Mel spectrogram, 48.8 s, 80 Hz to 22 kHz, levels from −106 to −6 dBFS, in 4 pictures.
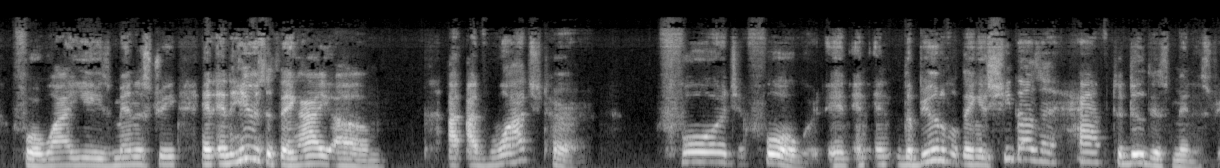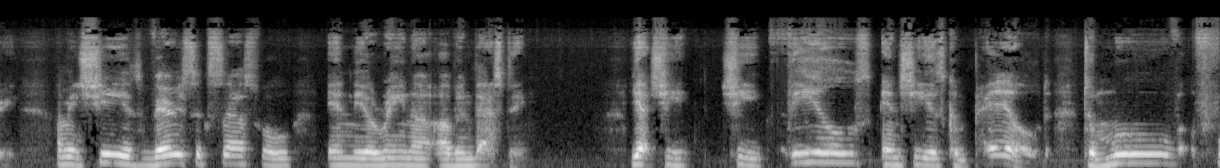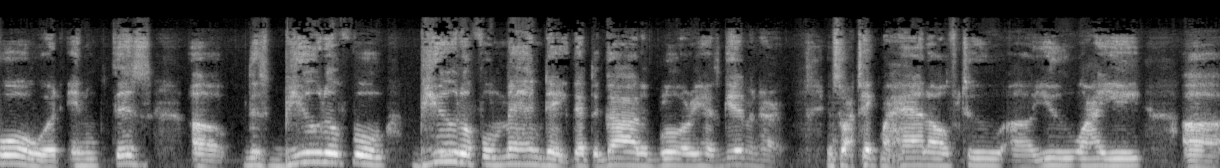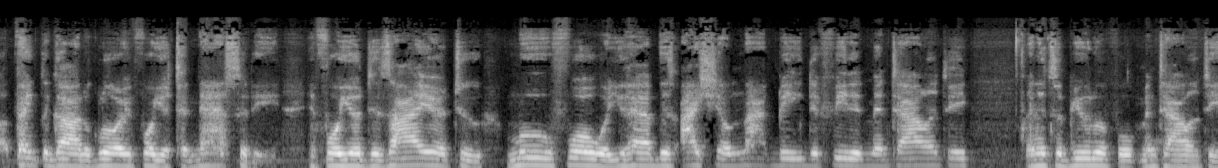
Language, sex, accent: English, male, American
